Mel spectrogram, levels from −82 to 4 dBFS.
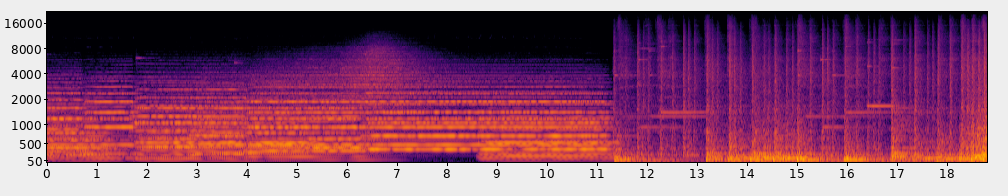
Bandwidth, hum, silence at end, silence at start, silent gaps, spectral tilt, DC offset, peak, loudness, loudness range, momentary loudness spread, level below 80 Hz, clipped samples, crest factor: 19.5 kHz; none; 0 s; 0 s; none; -5.5 dB/octave; under 0.1%; -2 dBFS; -20 LUFS; 4 LU; 7 LU; -32 dBFS; under 0.1%; 18 dB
